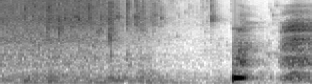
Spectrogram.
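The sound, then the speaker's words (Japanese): Water trickles faintly in a bath as someone's back is washed, then a brief sharp splash of poured water is followed by more flowing water. “お邪魔します。お背中流してあげるからね。”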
